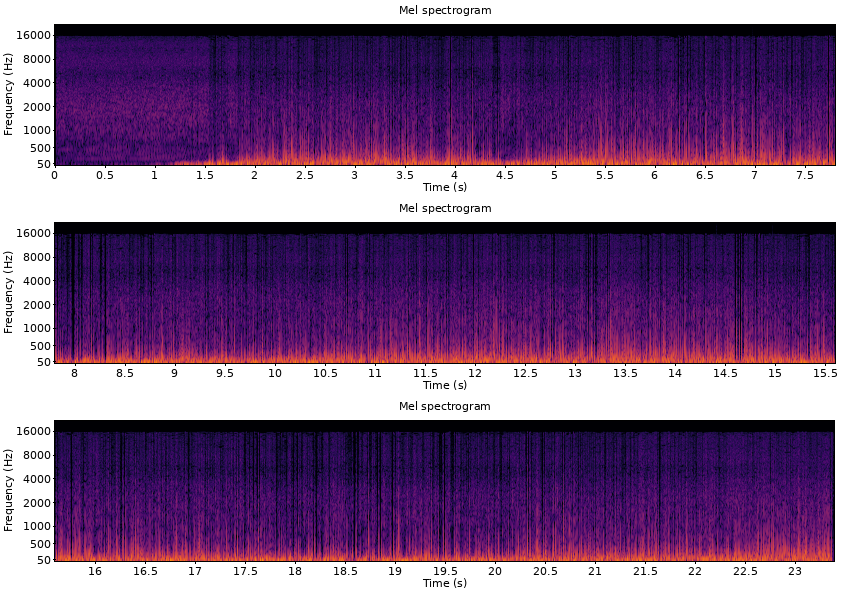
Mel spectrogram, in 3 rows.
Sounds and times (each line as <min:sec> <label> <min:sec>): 0:00.0 Fan Blowing 0:23.3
